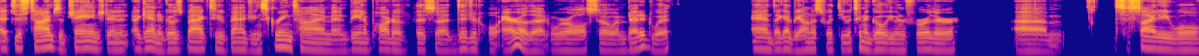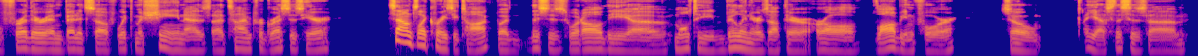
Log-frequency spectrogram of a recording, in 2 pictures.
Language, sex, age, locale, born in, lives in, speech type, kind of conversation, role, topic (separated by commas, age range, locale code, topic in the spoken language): English, male, 35-39, en-US, United States, United States, conversation, podcast, host, How do you create healthy boundaries with technology in your daily life?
